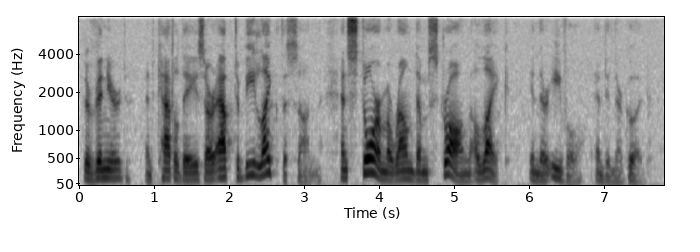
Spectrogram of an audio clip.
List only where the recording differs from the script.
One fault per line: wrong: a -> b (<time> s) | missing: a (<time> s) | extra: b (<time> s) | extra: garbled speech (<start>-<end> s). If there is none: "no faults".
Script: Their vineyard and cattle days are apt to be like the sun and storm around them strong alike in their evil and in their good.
no faults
